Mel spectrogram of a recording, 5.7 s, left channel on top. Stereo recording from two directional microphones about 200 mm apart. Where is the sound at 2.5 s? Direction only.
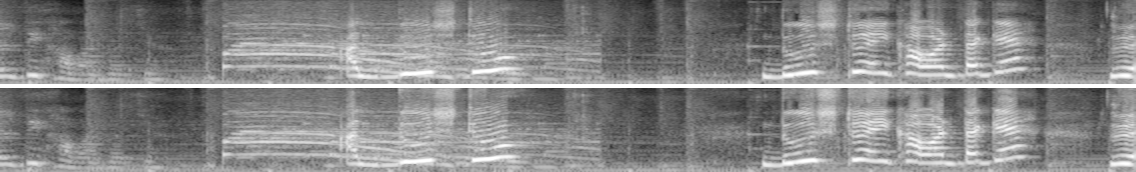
Centre (ahead or behind).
